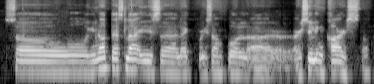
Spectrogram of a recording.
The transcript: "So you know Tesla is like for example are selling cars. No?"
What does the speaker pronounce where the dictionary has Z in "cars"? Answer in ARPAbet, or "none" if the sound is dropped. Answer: S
